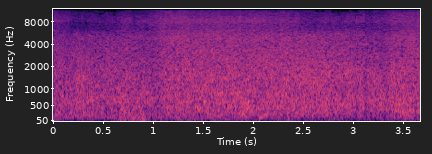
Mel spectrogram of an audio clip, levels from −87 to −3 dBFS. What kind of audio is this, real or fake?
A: real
